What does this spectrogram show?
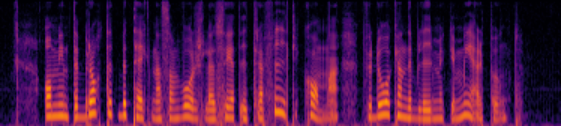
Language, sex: Swedish, male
